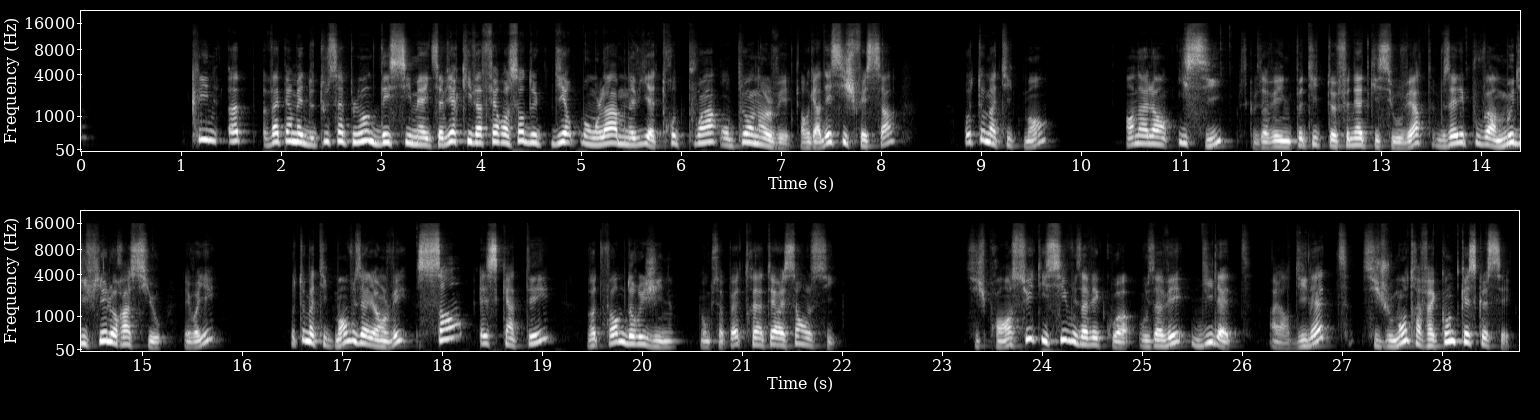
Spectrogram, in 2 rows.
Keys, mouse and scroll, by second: 11.4 click, 13.9-16.9 drag, 19.2 Tab, 21.5 Tab, 23.0-28.6 drag.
